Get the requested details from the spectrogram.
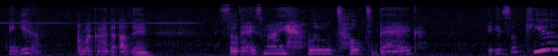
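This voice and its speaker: Fairly high-pitched woman at a very slow pace, lively intonation and long, frequent pauses over noticeable background noise. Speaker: crochet vlogger. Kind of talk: casual vlog tutorial. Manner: animated.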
